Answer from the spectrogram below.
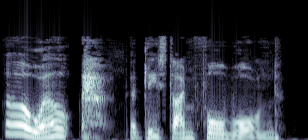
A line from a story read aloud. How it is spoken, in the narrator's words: Ron yawned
